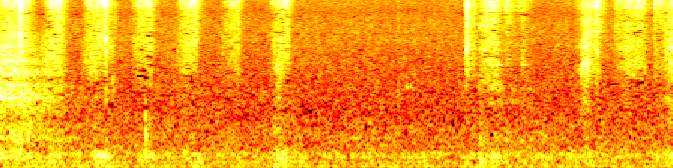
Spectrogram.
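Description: Near silence with faint swishes of a wide watercolour brush stroking across paper, a few near the start and a few more after about three seconds.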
